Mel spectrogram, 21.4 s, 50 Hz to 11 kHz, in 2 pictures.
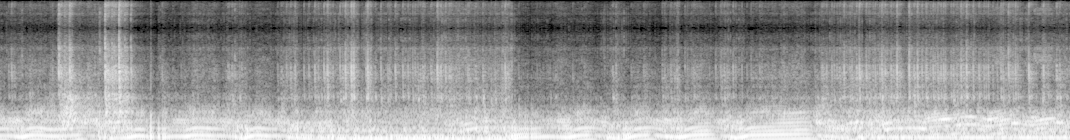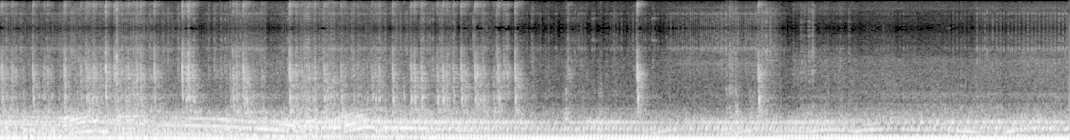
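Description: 1988 Honda Civic's four-cylinder engine heard from inside the stripped cabin, revving up and down repeatedly for the first eight seconds or so, then running steadily. A few knocks and rattles come through the body.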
